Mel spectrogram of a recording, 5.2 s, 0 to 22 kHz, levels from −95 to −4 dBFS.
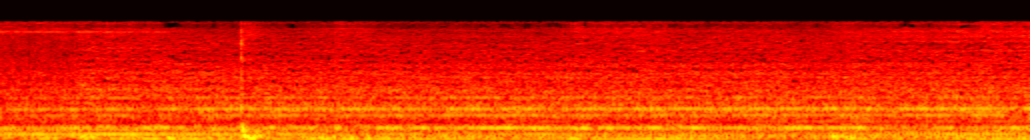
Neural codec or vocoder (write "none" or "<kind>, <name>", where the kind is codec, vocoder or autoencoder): none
